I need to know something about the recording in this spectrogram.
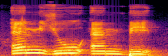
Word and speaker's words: numb: NUMB, B silent होगा।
